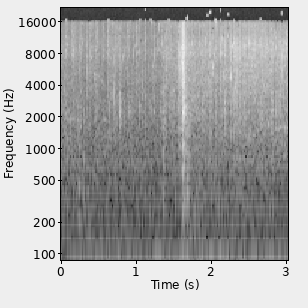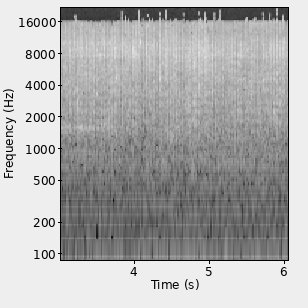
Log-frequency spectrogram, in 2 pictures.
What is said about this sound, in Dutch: richting Pierre Marchand brug en we rijden voorbij die containers, dat is Circle Park. We zullen daar even naartoe rijden.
